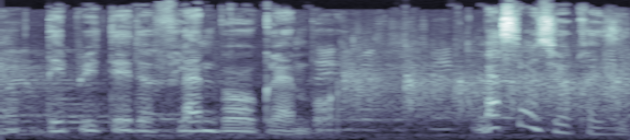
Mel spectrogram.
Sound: applause

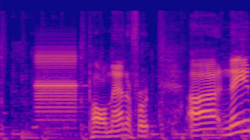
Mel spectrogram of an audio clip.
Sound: buzzer

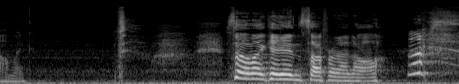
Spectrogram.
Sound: laughs

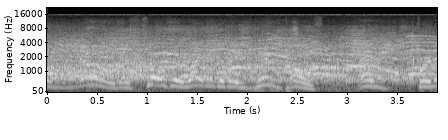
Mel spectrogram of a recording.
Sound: crowd counts hits

